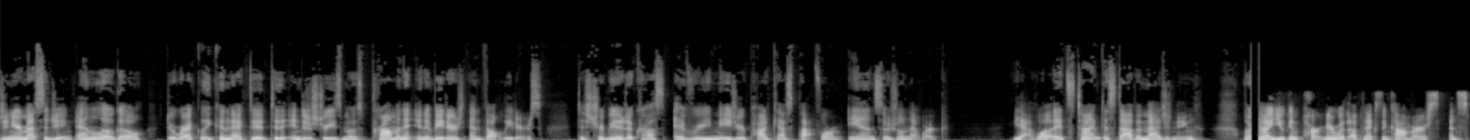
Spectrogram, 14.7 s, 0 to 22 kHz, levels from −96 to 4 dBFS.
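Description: At 12.50 s the speech drops out for about 80 ms. When it returns, it has lost its top end. Nothing is left above 7.6 kHz, so the sound is duller and boxy to the end of the clip. A faint new background noise sits far below the speech. The loudness stays about the same. The likely cause is an input switched to a poorer device mid-recording, with its own narrower band, tone and noise.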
